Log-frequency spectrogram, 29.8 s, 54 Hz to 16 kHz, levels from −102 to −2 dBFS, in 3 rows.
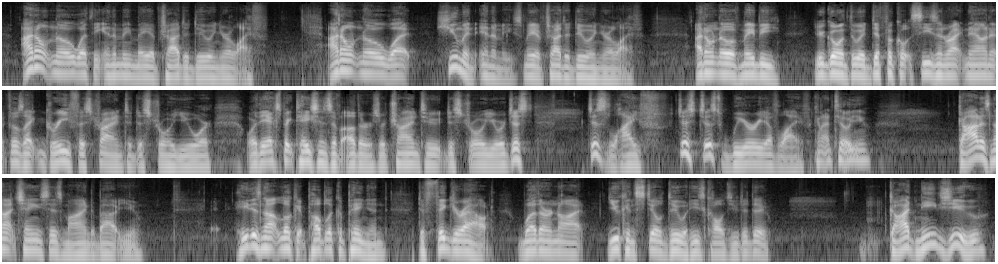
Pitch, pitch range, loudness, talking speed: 110 Hz, 100-125 Hz, -27 LUFS, 220 wpm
